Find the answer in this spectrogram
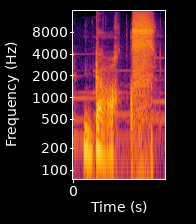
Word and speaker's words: dogs: For example, if you say dogs, so it's not S in the end, it is Z.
